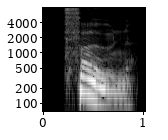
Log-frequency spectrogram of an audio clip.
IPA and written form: fəʊn (phone)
